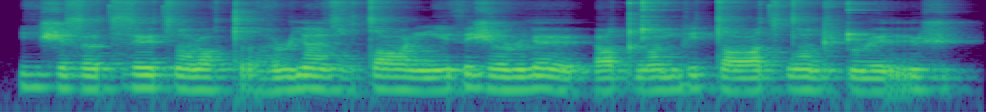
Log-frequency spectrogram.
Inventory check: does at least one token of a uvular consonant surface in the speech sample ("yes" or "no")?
no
